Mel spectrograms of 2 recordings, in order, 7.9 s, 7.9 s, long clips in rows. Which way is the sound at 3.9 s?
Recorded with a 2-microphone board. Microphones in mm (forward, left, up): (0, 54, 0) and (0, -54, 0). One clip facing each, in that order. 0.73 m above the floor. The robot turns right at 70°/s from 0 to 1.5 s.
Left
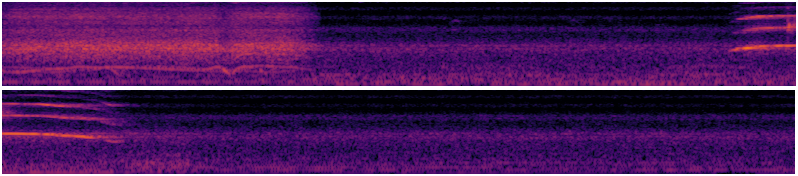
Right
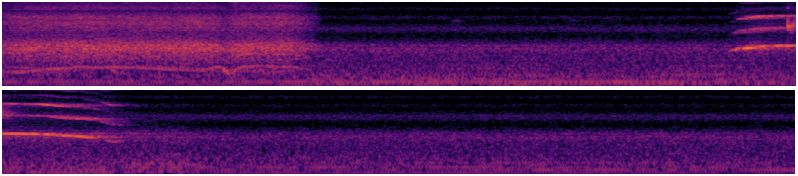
10° right (ahead or behind).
